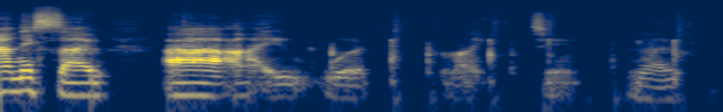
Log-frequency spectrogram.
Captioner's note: keyboard clanking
